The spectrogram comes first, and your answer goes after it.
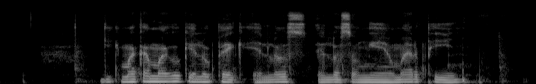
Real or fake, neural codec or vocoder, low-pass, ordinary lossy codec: fake; autoencoder, 48 kHz, 128 numbers a frame, DAC-VAE, trained on Japanese speech; 14.4 kHz; none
